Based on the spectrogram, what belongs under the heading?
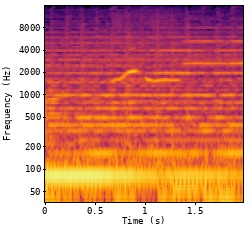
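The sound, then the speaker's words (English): A man whistles a breathy, flute-like tune from the film Avatar that glides upward and holds a high note, carried over a steady low droning hum, fairly clear and continuous for a couple of seconds. “Is that a flute? That's a flute.”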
